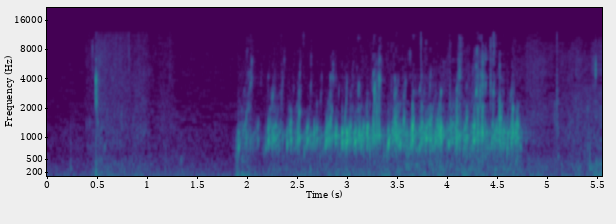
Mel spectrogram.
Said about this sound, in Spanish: Y entonces se toma esto y lo hace gárgara y lo traga.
